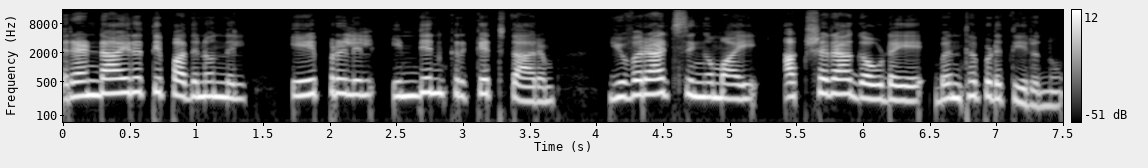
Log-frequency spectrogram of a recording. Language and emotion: Malayalam, neutral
